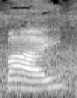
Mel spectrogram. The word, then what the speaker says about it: pi: Bueno, pues el día pi, que allí se pronuncia pie, igual que pastel, se celebra en Estados Unidos comiendo pasteles redondos.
